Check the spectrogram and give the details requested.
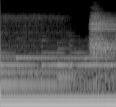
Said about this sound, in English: Take a deep breath in.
